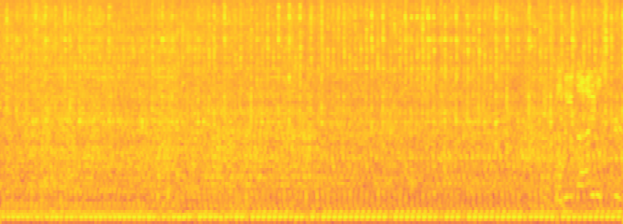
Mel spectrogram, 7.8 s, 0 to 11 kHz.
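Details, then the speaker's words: Predator 212cc single on a modified Coleman KT196 go-kart with advanced ignition timing idles with even, steady low thumping after the idle speed screw is lowered slightly; no stumbles or hunting. "it sounds good was all right let's lower the idle speed just a little bit"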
